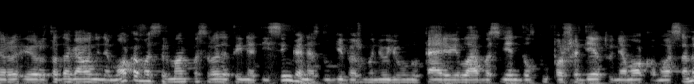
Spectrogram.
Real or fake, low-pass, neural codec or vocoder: real; 7.2 kHz; none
